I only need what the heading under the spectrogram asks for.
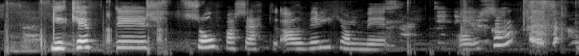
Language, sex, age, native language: Icelandic, female, 12, Icelandic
